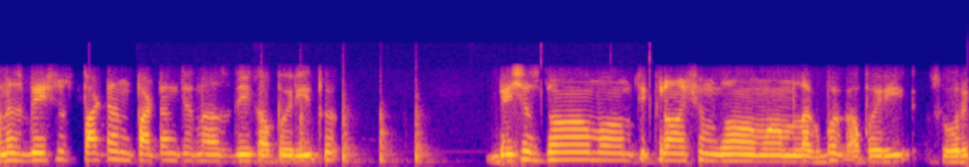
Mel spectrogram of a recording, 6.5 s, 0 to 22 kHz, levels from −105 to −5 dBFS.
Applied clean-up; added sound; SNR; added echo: none; Knock / Wood; 18 dB; none.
